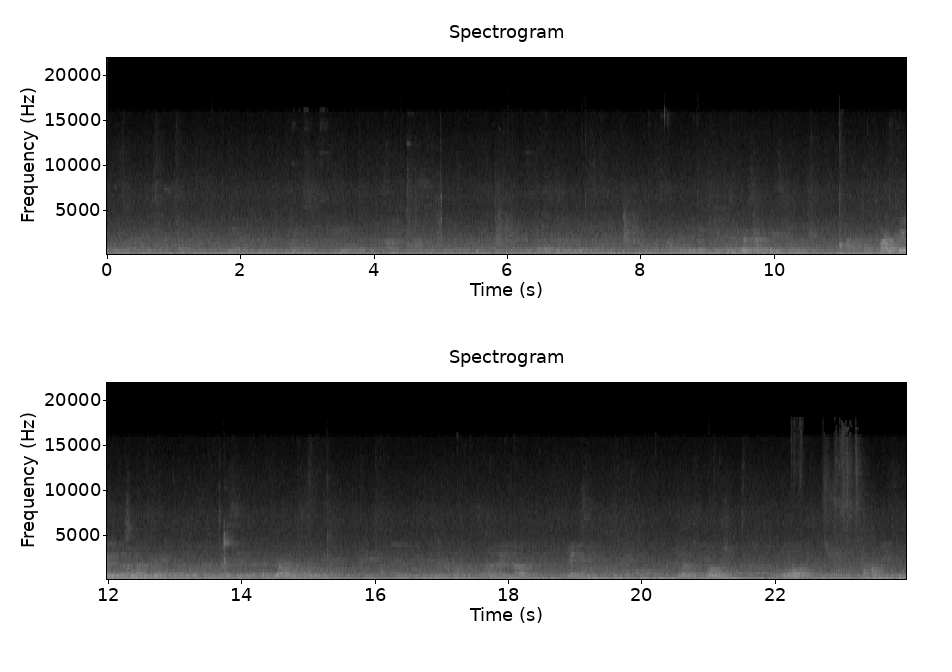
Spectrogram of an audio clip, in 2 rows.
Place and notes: {
  "title": "Cra., Medellín, Antioquia, Colombia - Ambiente Biblioteca UdeM",
  "date": "2021-09-24 14:07:00",
  "description": "Descripción: Biblioteca de la Universidad de Medellín.\nSonido tónico: fuente, murmullos, sillas siendo arrastradas\nSeñal sonora: teclas de computador, pasos, hojas de cuaderno, llaves, persona tosiendo, abriendo y cerrando una cartuchera, poniendo lapiceros sobre la mesa.\nTécnica: grabación con Zoom H6 y micrófono XY\nGrupo: Luis Miguel Cartagena, María Alejandra Flórez, Alejandra Giraldo, Santiago Madera y Mariantonia Mejía",
  "latitude": "6.23",
  "longitude": "-75.61",
  "altitude": "1571",
  "timezone": "America/Bogota"
}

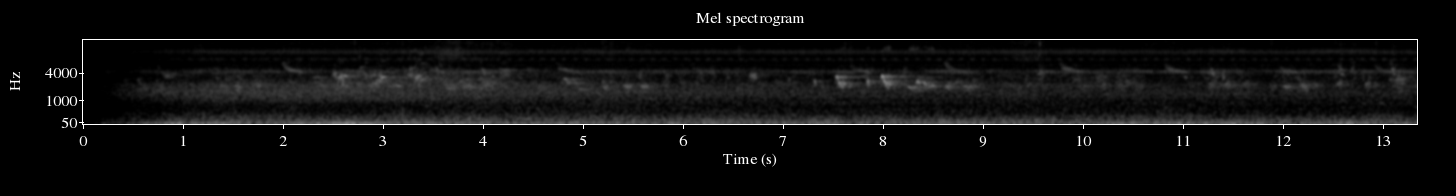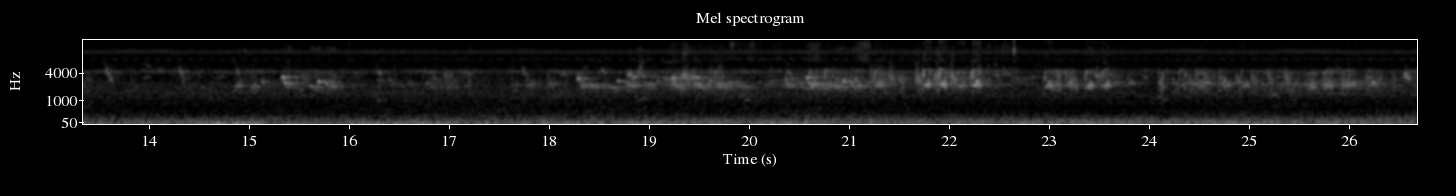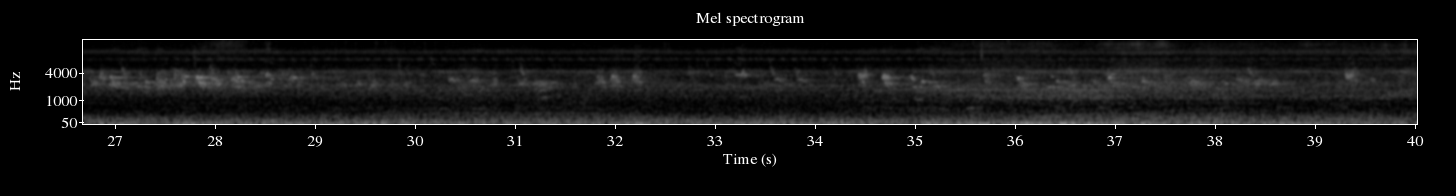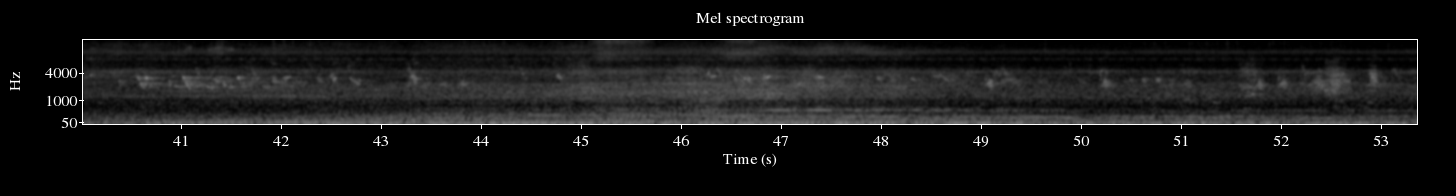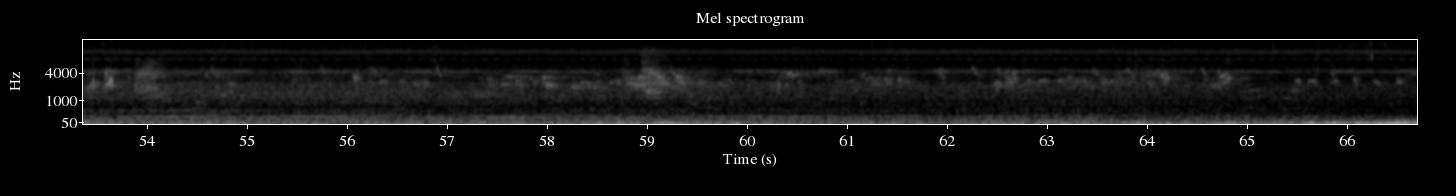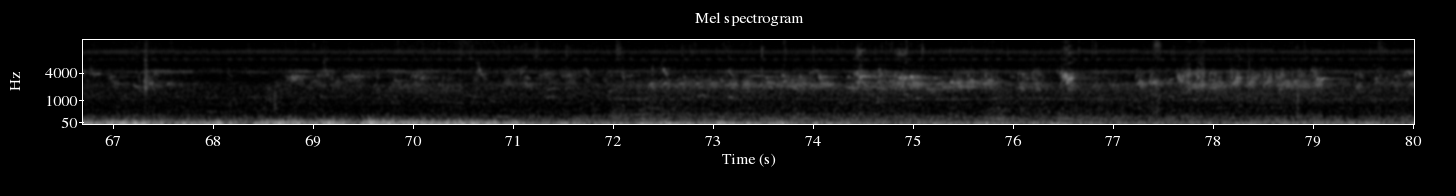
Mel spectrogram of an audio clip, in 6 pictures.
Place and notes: {
  "title": "南濱公園, Hualien City - in the Park",
  "date": "2014-08-29 05:23:00",
  "description": "Birdsong, Morning at Waterfront Park, The weather is very hot, Children and the elderly\nBinaural recordings",
  "latitude": "23.97",
  "longitude": "121.61",
  "altitude": "9",
  "timezone": "Asia/Taipei"
}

